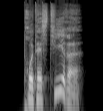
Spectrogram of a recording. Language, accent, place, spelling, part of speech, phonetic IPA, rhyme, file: German, Germany, Berlin, protestiere, verb, [pʁotɛsˈtiːʁə], -iːʁə, De-protestiere.ogg
- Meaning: inflection of protestieren: 1. first-person singular present 2. first/third-person singular subjunctive I 3. singular imperative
